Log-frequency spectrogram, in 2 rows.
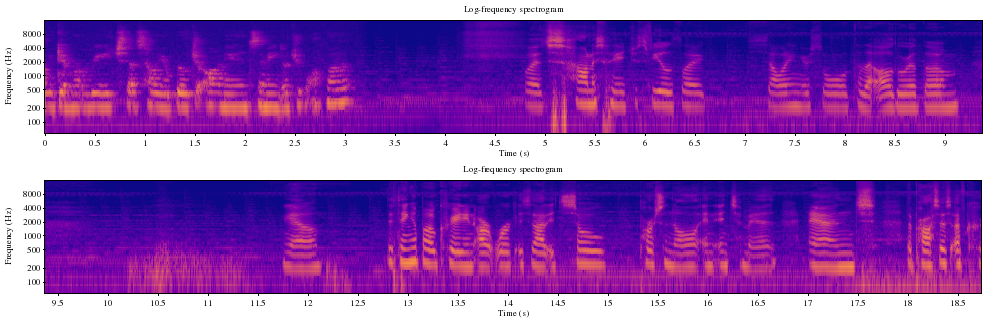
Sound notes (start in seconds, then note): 10.2 sigh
